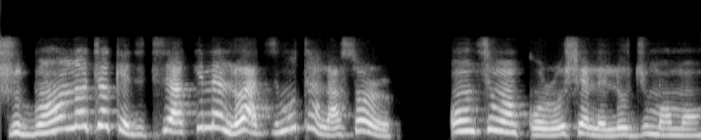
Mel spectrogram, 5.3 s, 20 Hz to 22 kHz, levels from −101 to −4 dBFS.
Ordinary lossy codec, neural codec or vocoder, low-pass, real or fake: none; codec, 16 kHz in and 24 kHz out, 1 kbps, XY-Tokenizer; 7.2 kHz; fake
